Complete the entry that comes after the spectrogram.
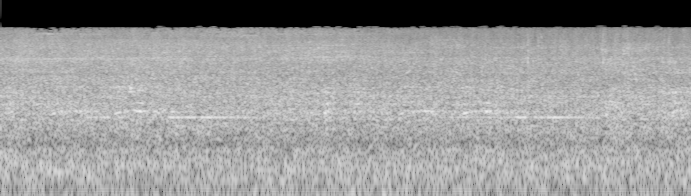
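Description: Steady, even noise of a Shinkansen bullet train standing at a station platform, with a faint thin tone coming and going.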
